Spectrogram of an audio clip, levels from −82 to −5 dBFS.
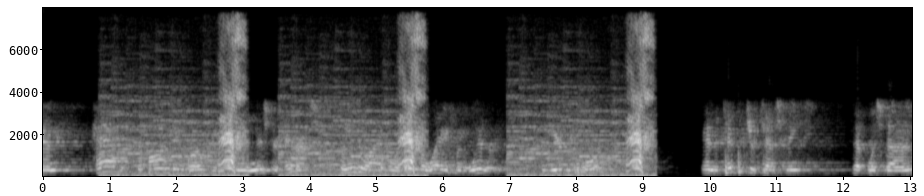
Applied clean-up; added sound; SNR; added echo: none; Sneeze / Church bell; -3 dB; reverberation time 2.3 s.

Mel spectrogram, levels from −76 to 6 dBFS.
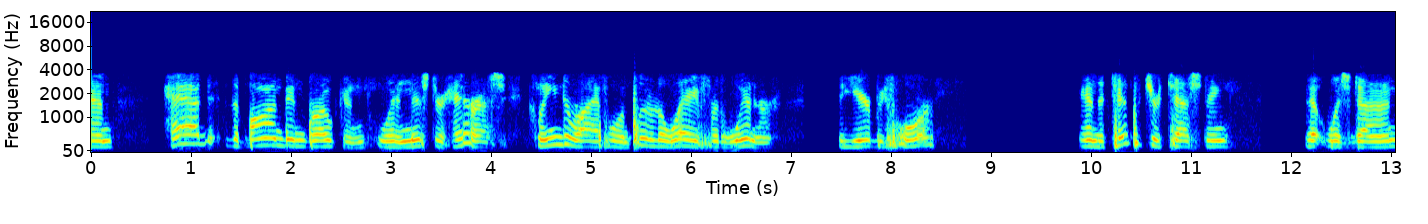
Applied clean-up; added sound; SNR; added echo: none; none; none; none.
